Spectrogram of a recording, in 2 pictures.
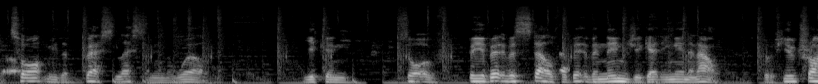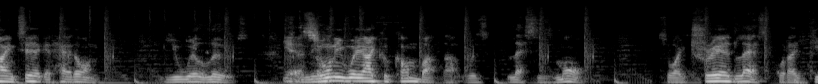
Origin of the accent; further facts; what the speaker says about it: Durham, North East England, United Kingdom; moved away; I am from the north. I come from Durham in the north of the UK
